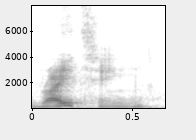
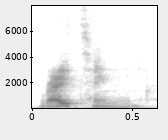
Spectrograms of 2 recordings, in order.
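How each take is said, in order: First: The middle t is a clear t. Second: The same.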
